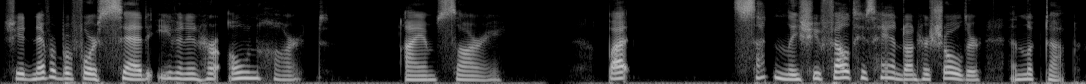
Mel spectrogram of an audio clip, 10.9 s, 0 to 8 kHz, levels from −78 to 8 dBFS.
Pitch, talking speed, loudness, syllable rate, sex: 180 Hz, 135 wpm, -20 LUFS, 4.4 syllables/s, female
